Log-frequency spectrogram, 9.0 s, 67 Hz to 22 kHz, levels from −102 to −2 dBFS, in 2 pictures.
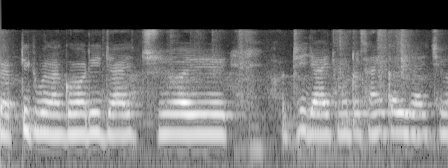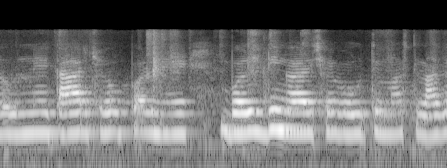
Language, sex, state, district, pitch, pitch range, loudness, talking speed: Maithili, female, Bihar, Samastipur, 220 Hz, 215-225 Hz, -16 LUFS, 155 wpm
